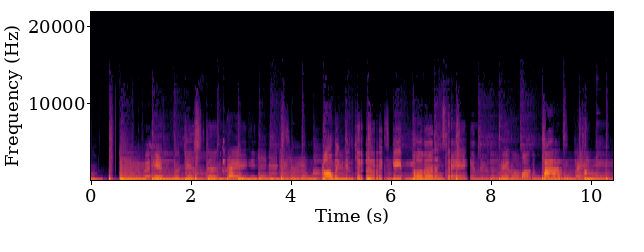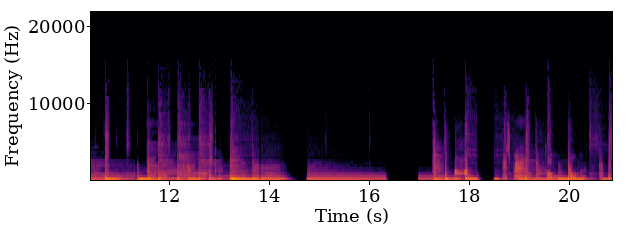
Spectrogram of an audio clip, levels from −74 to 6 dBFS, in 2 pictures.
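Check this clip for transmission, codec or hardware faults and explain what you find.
Four kinds of transmission fault appear, all tied to packet delivery and jitter-buffer handling.

Repeated packet loss (robotic sound) runs from 4.85 to 7.60 s. Packets went missing or arrived too late 19 times in quick succession, and the receiver covered each hole by extending the preceding sound. About 513 ms is concealed, which is roughly 19% of the stretch, and about 400 ms of real audio is gone. The longest gap is 78 ms. The passage sounds choppy, with pieces dropping out.

A jitter buffer speed-up occurs twice, from 11.29 to 12.03 s and from 20.45 to 20.75 s. The buffer held more audio than its target, so the receiver trimmed short pitch-period slices to reduce the backlog. Each time, roughly 40 ms is removed. The first pass runs at 104% speed, which is just under the point where hurrying becomes obvious. 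The second runs at 110% and sounds rushed. Pitch stays the same in both.

A short stall from a late packet happens twice in close succession, at 13.80 to 13.85 s and at 13.89 to 13.94 s. Each time a packet missed its slot and the jitter buffer emptied. The receiver held the last sound for about 30 ms, then resumed from the same point once the packet arrived. Nothing is lost, but a moment of sound lingers briefly too long.

A call audio freeze appears three times. The first runs from 14.22 to 14.77 s, about 538 ms inserted with 130 ms of it silent. The second runs from 16.33 to 17.00 s, about 645 ms inserted with 560 ms silent. The third runs from 18.16 to 18.52 s, about 338 ms inserted with 190 ms silent. Each time the last sound continues as a fading buzz or hiss that drops into silence, and then the audio picks up exactly where it stopped, with nothing missing. The likely cause is packets held up in transit, leaving the jitter buffer empty until they arrived.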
